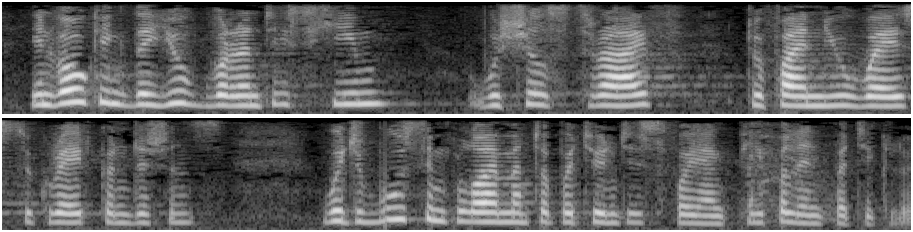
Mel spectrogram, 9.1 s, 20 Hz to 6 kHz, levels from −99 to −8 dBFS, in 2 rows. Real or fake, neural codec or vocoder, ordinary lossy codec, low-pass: real; none; AAC, 48 kbps; 5.4 kHz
